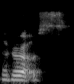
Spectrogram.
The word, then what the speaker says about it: arroz: And how you say that word, it's arroz. So you kind of roll the R in the middle.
